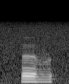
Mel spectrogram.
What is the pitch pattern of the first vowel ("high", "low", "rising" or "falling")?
high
